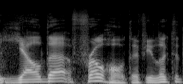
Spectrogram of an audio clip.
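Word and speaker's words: Hjalte: some help from Reed and Matt on the pronunciation yelda froholt if you looked at the way it was spelled I think it's h-j-a-l-t-e which is like hejalty and then they're like nah it's yelda bro say that Copenhagen that's where that's coopenhagen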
